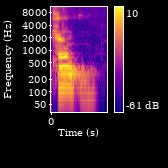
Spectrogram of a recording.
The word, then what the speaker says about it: Canton: There's a canton near Detroit, as it happens, pronounced Canton, which is why I didn't think about it for years.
